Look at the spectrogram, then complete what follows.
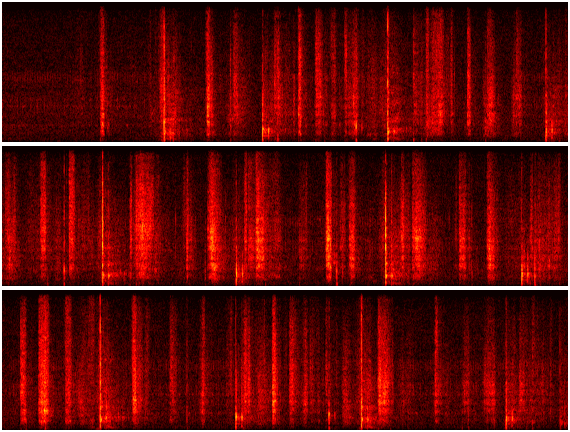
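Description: Tennis rally: the racket strikes the ball with sharp pops about every second and a half, with quieter clicks of ball bounces and footsteps on the court in between.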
